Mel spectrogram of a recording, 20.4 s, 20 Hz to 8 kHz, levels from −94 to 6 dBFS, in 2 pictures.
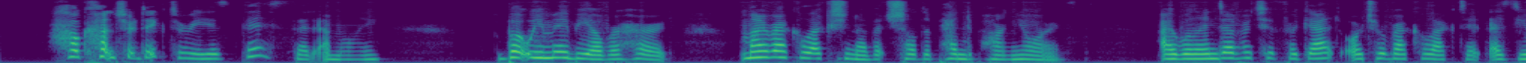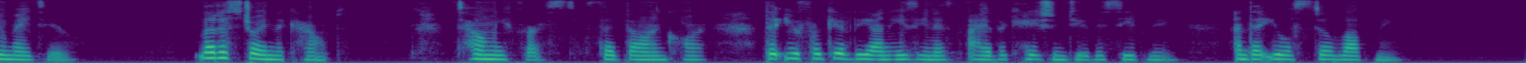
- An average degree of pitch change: Yes, average, 3.4 semitones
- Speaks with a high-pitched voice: Yes, high, 205 Hz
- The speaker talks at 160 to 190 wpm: Yes, average, 170 wpm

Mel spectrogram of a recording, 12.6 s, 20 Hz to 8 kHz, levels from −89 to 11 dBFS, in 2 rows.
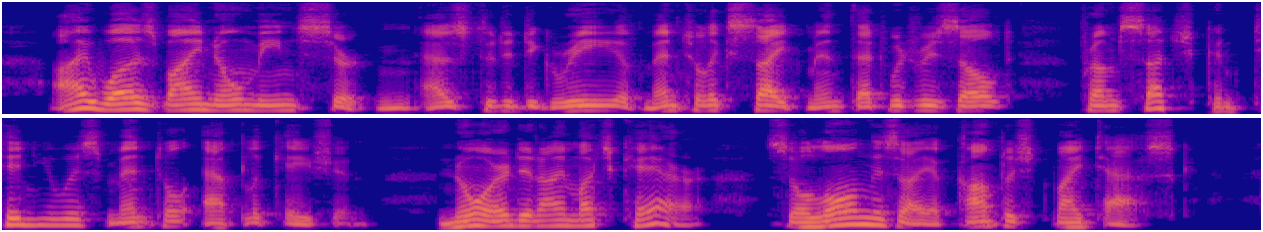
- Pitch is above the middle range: No, low, 135 Hz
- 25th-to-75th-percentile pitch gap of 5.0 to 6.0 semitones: No, average, 4.5 semitones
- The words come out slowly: No, average, 155 wpm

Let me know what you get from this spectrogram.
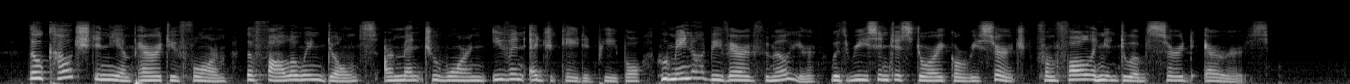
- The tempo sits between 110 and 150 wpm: Yes, average, 140 wpm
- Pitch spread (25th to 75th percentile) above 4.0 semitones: No, average, 3.7 semitones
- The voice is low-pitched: No, high, 190 Hz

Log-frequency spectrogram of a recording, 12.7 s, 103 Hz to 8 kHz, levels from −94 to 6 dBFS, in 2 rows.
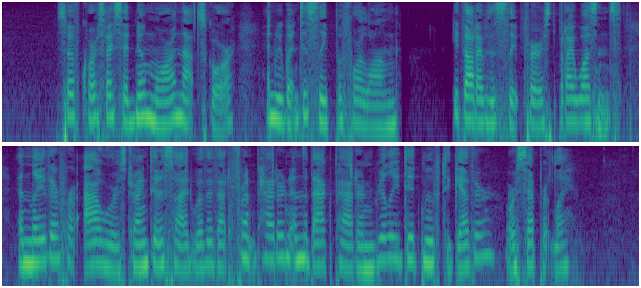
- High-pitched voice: Yes, high, 200 Hz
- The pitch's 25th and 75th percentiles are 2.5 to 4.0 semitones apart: Yes, average, 2.8 semitones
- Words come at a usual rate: No, fast, 220 wpm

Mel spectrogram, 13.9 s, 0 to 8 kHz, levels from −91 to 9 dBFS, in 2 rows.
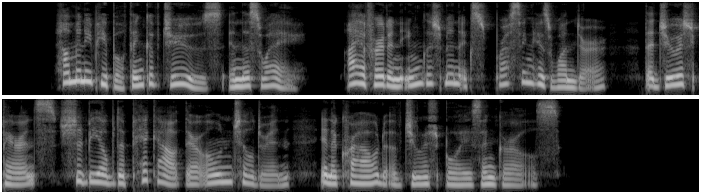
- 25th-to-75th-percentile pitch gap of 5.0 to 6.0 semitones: Yes, wide, 5.5 semitones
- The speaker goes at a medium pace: Yes, average, 160 wpm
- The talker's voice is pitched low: No, high, 200 Hz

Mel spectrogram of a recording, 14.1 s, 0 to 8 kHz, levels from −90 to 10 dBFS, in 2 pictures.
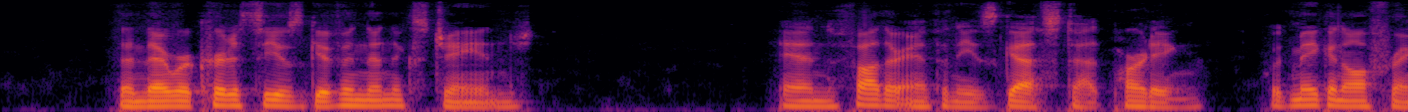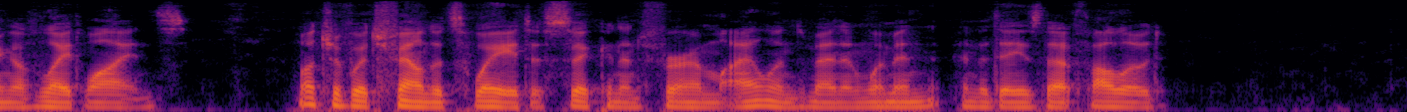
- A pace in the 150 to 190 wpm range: Yes, average, 165 wpm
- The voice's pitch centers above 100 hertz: No, very low, 95 Hz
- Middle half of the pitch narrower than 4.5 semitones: Yes, average, 2.9 semitones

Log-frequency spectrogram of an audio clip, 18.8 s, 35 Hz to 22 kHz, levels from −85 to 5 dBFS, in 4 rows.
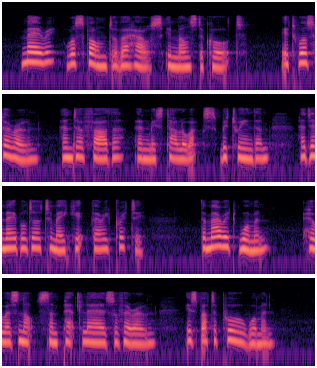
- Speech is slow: No, average, 145 wpm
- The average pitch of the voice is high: Yes, high, 215 Hz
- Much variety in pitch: No, average, 3.3 semitones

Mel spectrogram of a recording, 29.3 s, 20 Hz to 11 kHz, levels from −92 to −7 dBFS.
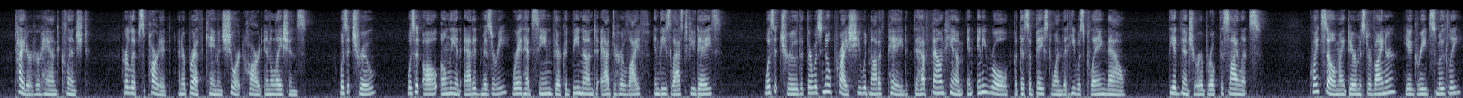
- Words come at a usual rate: Yes, average, 175 wpm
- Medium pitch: Yes, medium, 165 Hz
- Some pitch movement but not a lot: Yes, average, 3.1 semitones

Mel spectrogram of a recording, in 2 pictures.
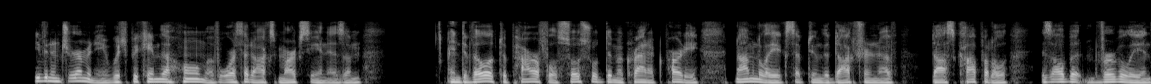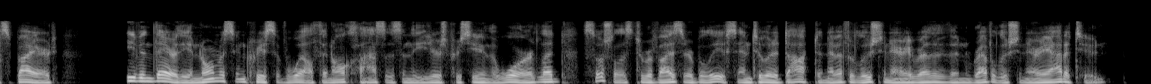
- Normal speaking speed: Yes, average, 160 wpm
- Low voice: Yes, very low, 95 Hz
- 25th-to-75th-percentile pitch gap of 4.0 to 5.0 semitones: Yes, average, 4.3 semitones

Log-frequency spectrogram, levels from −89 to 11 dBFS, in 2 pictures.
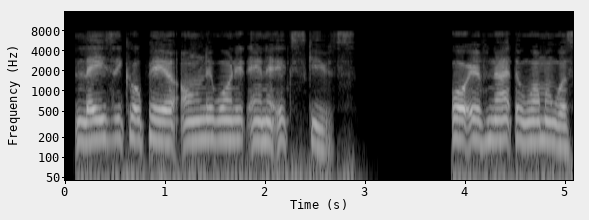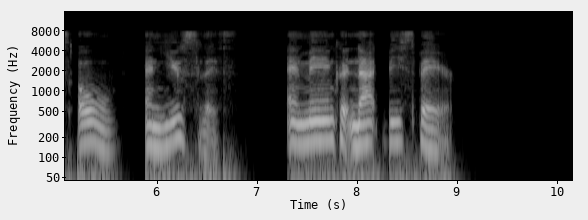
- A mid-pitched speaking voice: Yes, medium, 175 Hz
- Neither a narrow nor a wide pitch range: No, narrow, 2.0 semitones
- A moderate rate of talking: No, slow, 125 wpm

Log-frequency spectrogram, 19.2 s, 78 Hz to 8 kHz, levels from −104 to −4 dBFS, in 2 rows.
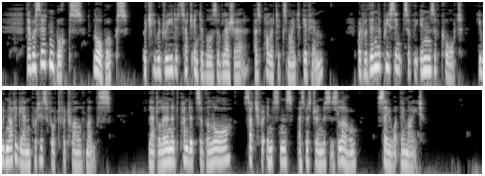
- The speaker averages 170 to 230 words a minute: Yes, average, 180 wpm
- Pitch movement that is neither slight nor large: Yes, average, 4.1 semitones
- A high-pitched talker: No, medium, 155 Hz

